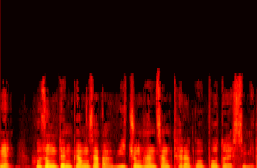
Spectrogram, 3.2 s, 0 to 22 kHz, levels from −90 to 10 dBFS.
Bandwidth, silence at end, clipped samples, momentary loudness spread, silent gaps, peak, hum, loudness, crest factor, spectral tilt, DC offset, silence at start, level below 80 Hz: 12.5 kHz; 0 s; under 0.1%; 8 LU; none; -8 dBFS; none; -29 LUFS; 20 dB; -6 dB/octave; under 0.1%; 0 s; -56 dBFS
